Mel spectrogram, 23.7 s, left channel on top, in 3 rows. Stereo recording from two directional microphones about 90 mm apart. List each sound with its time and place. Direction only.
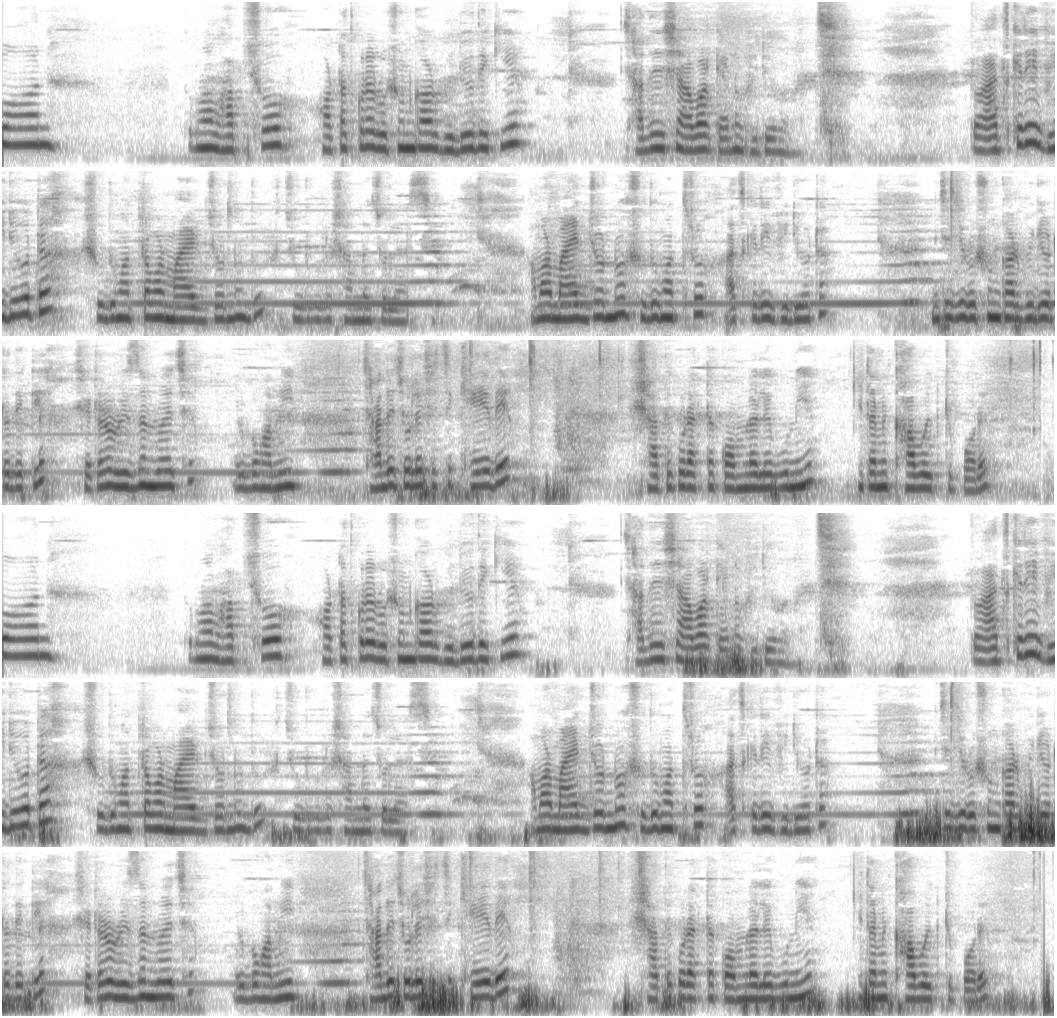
0.0 s a sound: 35° right (ahead or behind)
1.4 s a woman's voice: 35° right (ahead or behind)
7.2 s a woman's voice: 30° right (ahead or behind)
